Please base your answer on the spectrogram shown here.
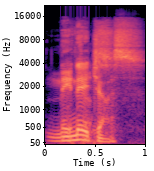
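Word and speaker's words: Nečas: So like Martin, the emphasis is definitely more on the nay. It's Natchez. Natchez.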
